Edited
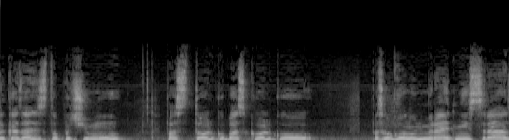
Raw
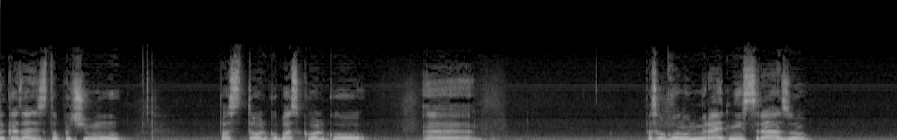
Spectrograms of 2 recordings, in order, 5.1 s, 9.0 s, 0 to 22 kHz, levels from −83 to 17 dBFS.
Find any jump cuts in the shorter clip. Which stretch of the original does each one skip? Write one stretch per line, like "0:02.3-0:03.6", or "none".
0:01.6-0:02.1
0:04.1-0:06.3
